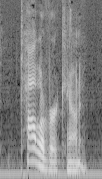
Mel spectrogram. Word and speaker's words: Taliaferro: But the county of which his hometown of Crawfordville, Georgia, is located is pronounced, pretty darn sure I'm right on this, the pronunciation of Taliaferro County is not that, it's Tolliver County. Almost like Bolivar, but with a T.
